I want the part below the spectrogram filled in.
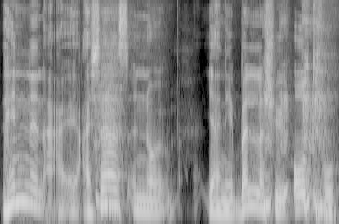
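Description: A man's voice: mid-range voice, big pitch swings, normal speed, creaky. A man chatting casually and animatedly, mixing in English words and laughing often. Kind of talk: casual chat.

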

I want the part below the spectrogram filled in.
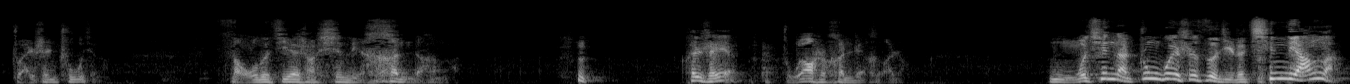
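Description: Husky animated male storyteller. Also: medium pitch, slow pace, pauses often. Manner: animated, dramatic, many voices. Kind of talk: traditional Chinese storytelling.

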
